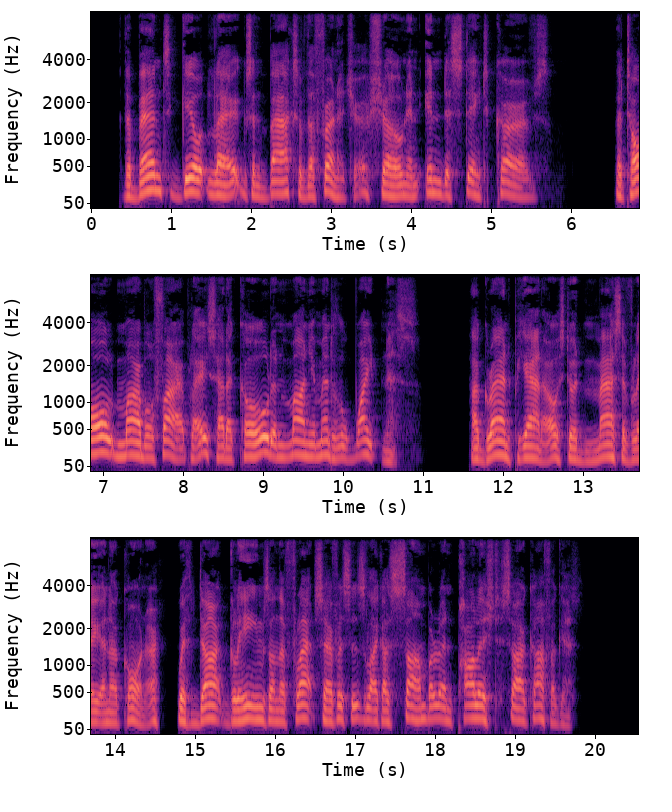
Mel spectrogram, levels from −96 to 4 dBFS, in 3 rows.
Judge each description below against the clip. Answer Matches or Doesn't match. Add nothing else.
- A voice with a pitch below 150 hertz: Matches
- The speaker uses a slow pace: Matches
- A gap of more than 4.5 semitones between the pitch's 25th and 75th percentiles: Doesn't match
